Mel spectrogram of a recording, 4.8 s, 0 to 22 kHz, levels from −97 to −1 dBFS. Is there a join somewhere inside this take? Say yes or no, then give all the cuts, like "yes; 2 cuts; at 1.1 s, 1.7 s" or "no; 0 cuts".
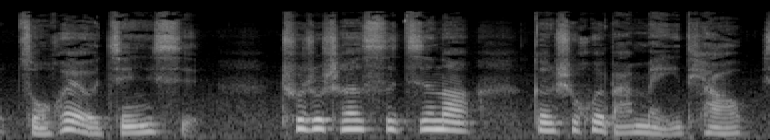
no; 0 cuts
